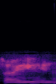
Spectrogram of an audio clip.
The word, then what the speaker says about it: Ayin: And he says, he's pronounced Ayin with a slight nasal twang, which means the eye, referring to the eye of Shiva, said to be atrophied into the pineal gland.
